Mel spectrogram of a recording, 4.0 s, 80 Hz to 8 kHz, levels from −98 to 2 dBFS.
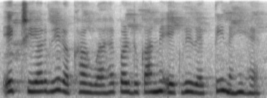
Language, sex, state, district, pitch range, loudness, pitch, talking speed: Hindi, female, West Bengal, Alipurduar, 250-280 Hz, -16 LUFS, 265 Hz, 210 wpm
